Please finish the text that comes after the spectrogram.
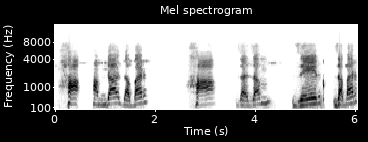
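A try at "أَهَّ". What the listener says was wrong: नहीं नहीं नहीं नहीं नहीं नहीं, हमजा जबर हा जज़म का पहले करें। आह, आह, आह, हा जबर हा, आह हा।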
